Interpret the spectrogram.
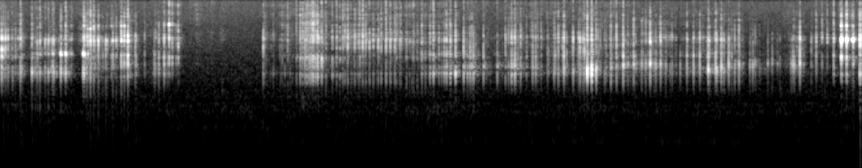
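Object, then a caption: Woven rattan basket. Fingernails scratch and tap quickly across the weave of a hollow, cylindrical woven rattan or reed basket held in both hands. The result is a dense, dry, crackling scrape-and-rattle, bright and thin with no low end, broken by a brief silence about two seconds in before the scratching resumes.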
